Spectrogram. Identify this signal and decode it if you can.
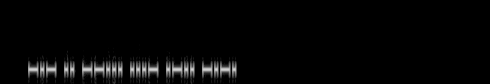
Morse code, heard as a keyed tone, about 40 wpm, 700 Hz. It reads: KI7VLC
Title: USA Call Signs - 6 Characters - Repeated 3x - 40wpm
